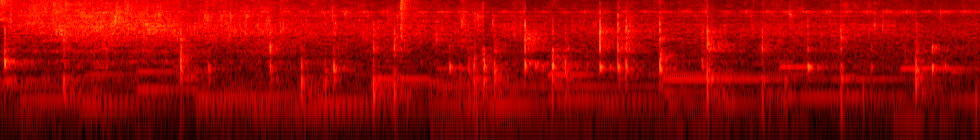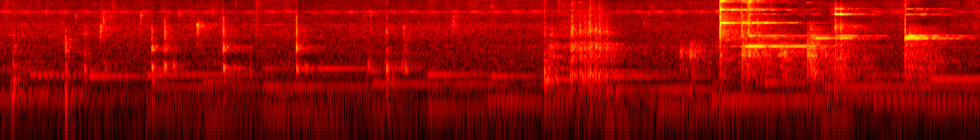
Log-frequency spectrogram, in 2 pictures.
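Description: Loud sizzling and crackling of chopped onions frying in hot oil in a wok, with occasional clinks of a utensil stirring in the pan.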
